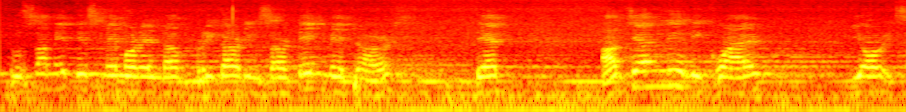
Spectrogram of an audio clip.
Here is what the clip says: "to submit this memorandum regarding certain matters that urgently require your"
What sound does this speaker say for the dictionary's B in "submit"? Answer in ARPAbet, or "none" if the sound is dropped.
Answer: none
